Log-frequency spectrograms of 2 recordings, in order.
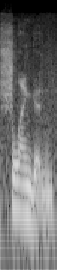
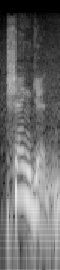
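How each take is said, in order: First: The word starts with 'sh' followed by 'l'. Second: The word starts with a plain 'sh' sound. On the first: The speaker calls it wrong. "not Schlengen" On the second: The speaker calls it right. "Schengen, not Schlengen"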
